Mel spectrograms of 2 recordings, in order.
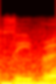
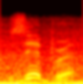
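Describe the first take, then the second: First: It is said the American way. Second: It is said the local, non-American way. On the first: The speaker calls it wrong. "when we hear Americans say zebra ... it's not zebra" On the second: The speaker calls it right. "it's zebra ... The correct pronunciation is zebra"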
